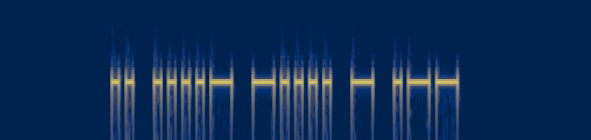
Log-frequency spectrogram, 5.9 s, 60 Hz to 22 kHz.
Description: Morse code, heard as a keyed tone, about 17 wpm, 700 Hz. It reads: I46TW
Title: Five Challenging Letter-Number Combinations 17wpm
